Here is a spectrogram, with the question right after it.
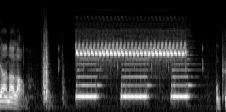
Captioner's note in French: Bip de fermeture et alarme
